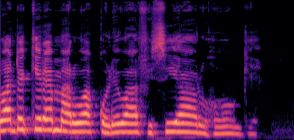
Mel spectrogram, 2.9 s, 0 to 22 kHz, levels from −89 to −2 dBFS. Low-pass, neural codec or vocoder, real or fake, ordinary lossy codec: none; none; real; none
